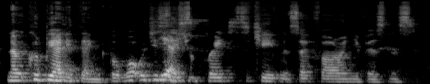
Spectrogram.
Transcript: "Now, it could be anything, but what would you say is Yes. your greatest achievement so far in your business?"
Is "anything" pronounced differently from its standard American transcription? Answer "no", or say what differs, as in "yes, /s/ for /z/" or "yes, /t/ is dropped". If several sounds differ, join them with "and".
no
